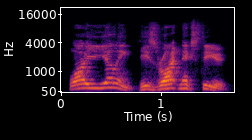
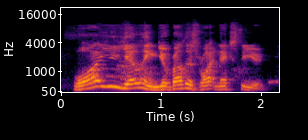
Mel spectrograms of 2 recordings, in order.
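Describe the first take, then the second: First: High-pitched telling-off without shouting; exasperated scolding. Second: Loud, high parental telling-off; scolding shout. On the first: Repeats telling-off with less force. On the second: Telling off yelling child off-session. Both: Real, not acted.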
